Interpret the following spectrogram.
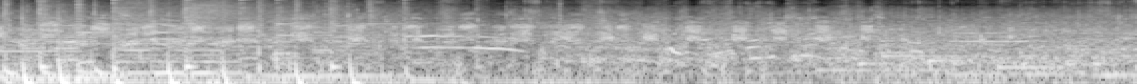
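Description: A dog barking and yipping over background music.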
